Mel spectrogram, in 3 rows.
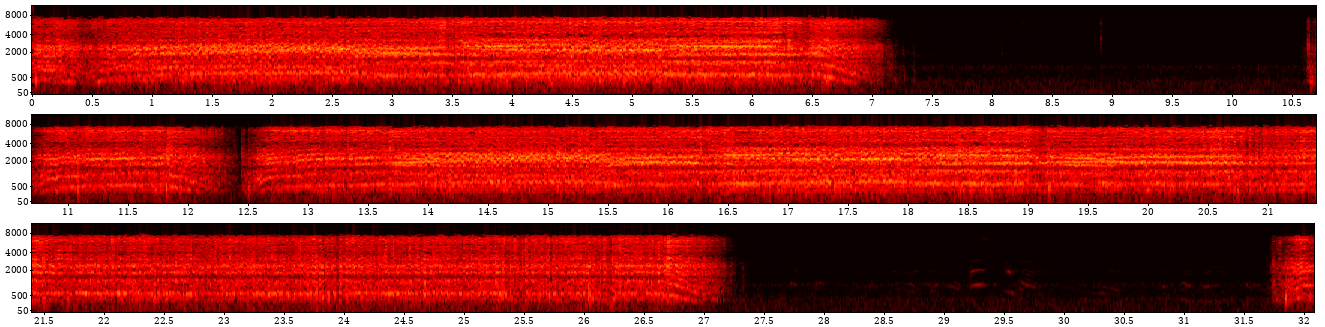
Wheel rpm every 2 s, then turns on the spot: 90, 160, 160, 60, 0, 60, 100, 160, 160, 160, 160, 160, 160, 60, 0, 10.
none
